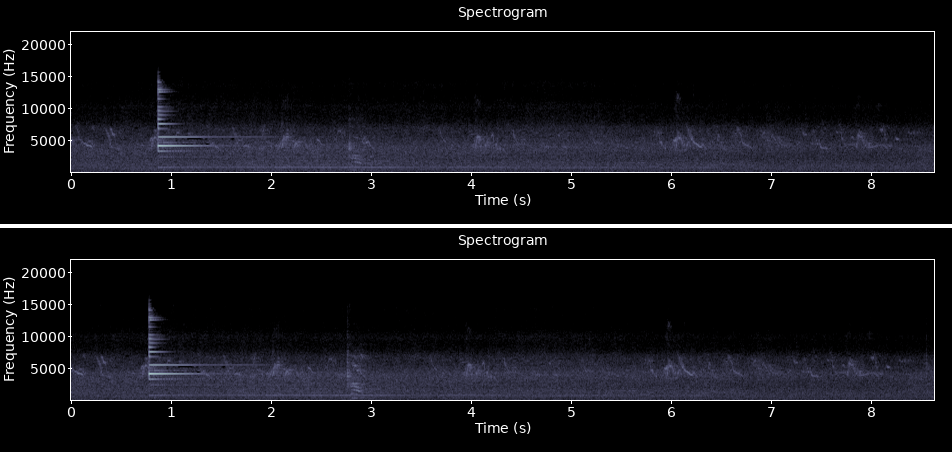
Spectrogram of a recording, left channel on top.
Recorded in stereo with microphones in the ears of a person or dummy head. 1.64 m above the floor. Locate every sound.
2.8 s a cough: 85° right, 8 m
